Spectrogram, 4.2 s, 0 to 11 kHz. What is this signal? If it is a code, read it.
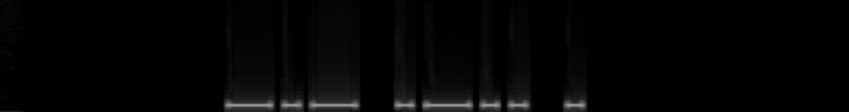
Morse code, heard as a keyed tone, about 17 wpm, 700 Hz. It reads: KLE
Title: USA Call Sign Postfixes - 3 Letters 17wpm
